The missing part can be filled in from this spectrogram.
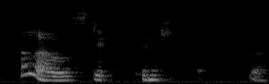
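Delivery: ordinary delivery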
